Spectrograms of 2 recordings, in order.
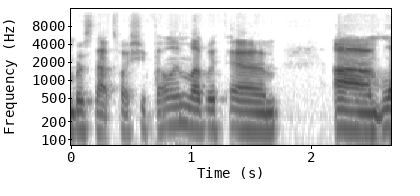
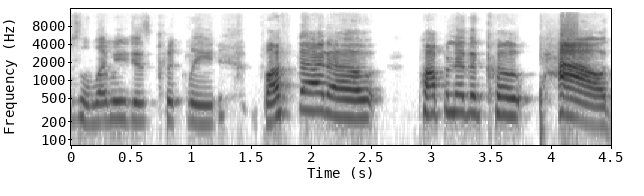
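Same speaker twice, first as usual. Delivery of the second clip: louder, higher, punchy pops; playful quick fix; 4 semitones higher, 8 dB louder than usual. Pretend. Showing how she could fix her nail, playful and punchy. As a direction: snap it out like a fast salon trick.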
